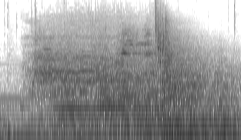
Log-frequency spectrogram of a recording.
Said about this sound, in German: Die schweren Tore der Festung schlossen sich wie von Geisterhand.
